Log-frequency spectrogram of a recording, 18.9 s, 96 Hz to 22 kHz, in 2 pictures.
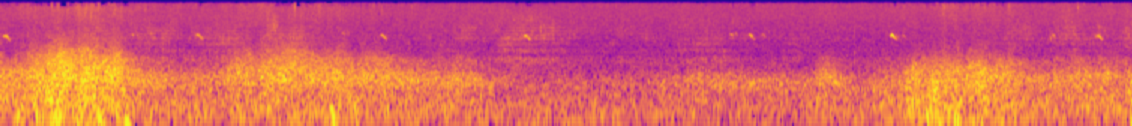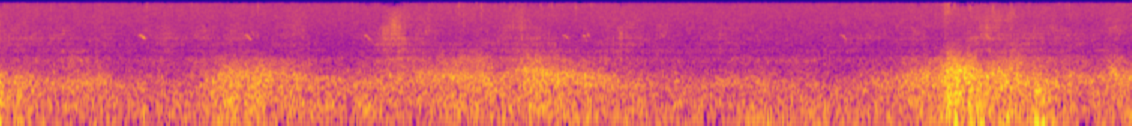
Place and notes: near Windhouse, Yell, Shetland Islands, UK - Sheep grazing right beside an inlet
A lovely situation which I had passed in the car the day before; sheep grazing right beside the water, actually going right down to the water to eat the seaweed in some places. These sheep - like all prey, I guess - ran away from me as soon as I approached them, so I set my FOSTEX FR-2LE and Naiant X-X microphones down in the grass near a bit of bank covered in bits of wool (I think the sheep scratch against the earth there) and went away onto the other side of the bank, so as to hopefully encourage the sheep to approach my recorder, and remove my own threatening presence from their grazing area. You can faintly hear the sheep passing through the grass, and baa-ing to each other, you can also hear the wind, and some birds quite distantly. It's very windy in Shetland, especially in an exposed spot like this.
3 August 2013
